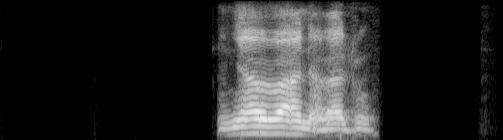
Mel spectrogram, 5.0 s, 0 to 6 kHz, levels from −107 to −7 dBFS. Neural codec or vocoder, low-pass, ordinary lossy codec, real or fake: vocoder, 44.1 kHz, 128 mel bands, Pupu-Vocoder; 5.4 kHz; Opus, 24 kbps; fake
